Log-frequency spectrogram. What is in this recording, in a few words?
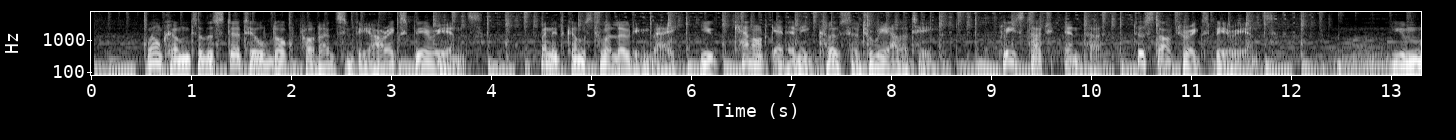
Deep Male, elearning voices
